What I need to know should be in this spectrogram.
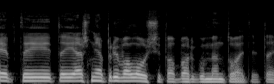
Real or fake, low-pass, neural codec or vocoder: fake; 14.4 kHz; codec, 44.1 kHz, 7.8 kbps, Pupu-Codec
